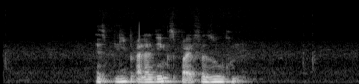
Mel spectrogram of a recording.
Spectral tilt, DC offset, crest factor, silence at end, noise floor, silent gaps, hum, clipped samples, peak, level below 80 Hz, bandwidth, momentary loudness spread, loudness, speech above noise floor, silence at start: -9.5 dB/octave; under 0.1%; 18 dB; 1.1 s; -52 dBFS; none; none; under 0.1%; 0 dBFS; -50 dBFS; 5.4 kHz; 10 LU; -16 LUFS; 37 dB; 0.95 s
